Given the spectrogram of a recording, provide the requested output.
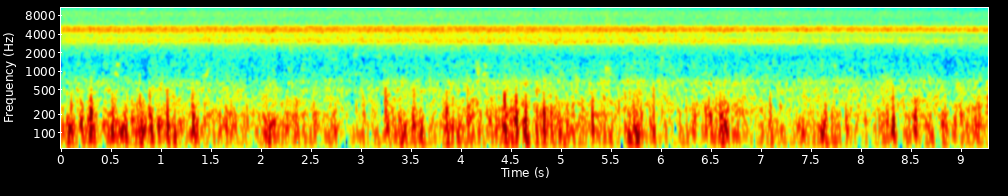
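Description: Outdoor wind buffeting the microphone, with low rustling and rumble and no clear animal calls.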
